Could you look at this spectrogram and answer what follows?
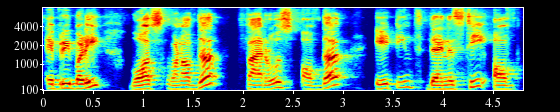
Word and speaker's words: pharaoh: another term which you should be aware of pharaoh that's how it is pronounced okay p h a r a o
